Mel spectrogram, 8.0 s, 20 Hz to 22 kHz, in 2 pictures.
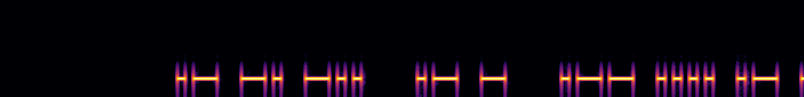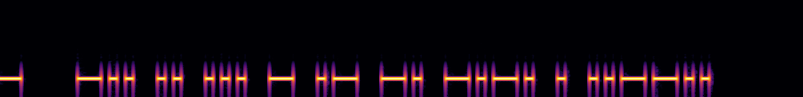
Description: Morse code, heard as a keyed tone, about 28 wpm, 700 Hz. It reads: AND AT WHAT DISTANCE?
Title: Sentences from Top 1200 Words 30wpm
